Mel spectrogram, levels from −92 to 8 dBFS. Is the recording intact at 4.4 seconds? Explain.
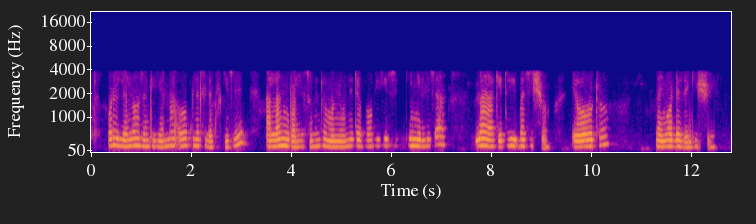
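No. At 4.4 seconds, as everywhere in this speech clip, the signal has passed through the G.729 codec, most likely the G.729A variant. Instead of storing the waveform, it rebuilds each 10 ms frame from a vocal tract filter, a pitch predictor and a few pulses, at a rough, synthetic quality that fits an 8 kbit/s budget. The damage is plainly audible: the voice sounds coarse and synthetic, and nothing above 3.8 kHz survives.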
